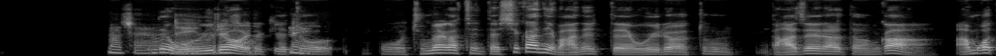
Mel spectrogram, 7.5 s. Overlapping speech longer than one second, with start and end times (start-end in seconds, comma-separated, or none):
1.1-2.4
